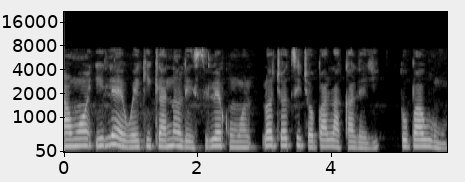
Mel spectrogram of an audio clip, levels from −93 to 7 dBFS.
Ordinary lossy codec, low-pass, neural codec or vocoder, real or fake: none; 7.2 kHz; none; real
